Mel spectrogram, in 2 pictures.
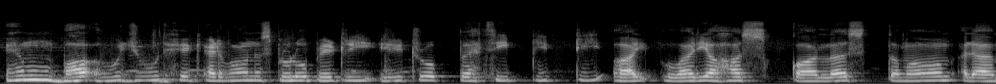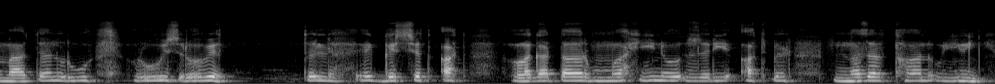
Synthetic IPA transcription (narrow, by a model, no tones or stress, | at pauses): embaːʔʋud͡ʒuːd̪hekʰeɖʋaːnspɾoloːpeːʈɾiːɾiʈɾoːpɐt̪ʰiːpiːʈiaːjʋaːɾjaɦɐs | qaːlɐst̪ɐmaːmɐlaːmat̪ɐnɾuːɾuːisɾoʋi | t̪ɨlhek̚ɡɐsit̪ʰɐt̪ʰ | lɐɡaːt̪aːɾmɐhiːnoːzɐɾiɐt̪ʰbeʈnɐzɐɾt̪ʰaːnju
